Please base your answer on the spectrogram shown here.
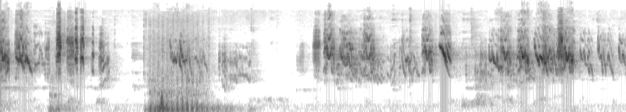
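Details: Contented budgerigar chattering in fast, high, twittering chirps, broken by a short low thud, then resuming a dense scratchy warble.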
